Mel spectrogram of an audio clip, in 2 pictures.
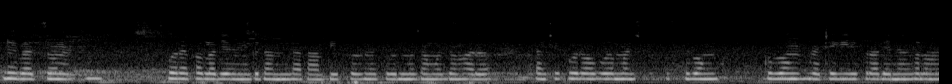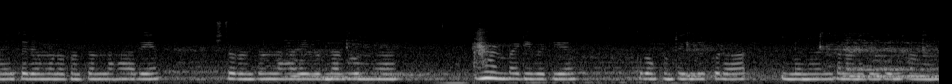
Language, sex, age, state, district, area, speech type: Bodo, female, 18-30, Assam, Chirang, urban, spontaneous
